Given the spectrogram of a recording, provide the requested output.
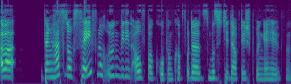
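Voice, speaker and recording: A woman's raised, projected voice, high-pitched with a bright, sharp tone and lively intonation, at a moderate pace, in a dry, close sound with no echo. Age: 20s. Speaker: podcast co-host. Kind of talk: casual chat.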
